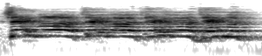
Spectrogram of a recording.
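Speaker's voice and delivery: high, shouted calling of a name. Retold or imitated. Homie screaming her name across the party, high shout. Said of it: "scream my name".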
